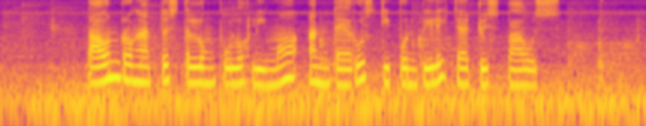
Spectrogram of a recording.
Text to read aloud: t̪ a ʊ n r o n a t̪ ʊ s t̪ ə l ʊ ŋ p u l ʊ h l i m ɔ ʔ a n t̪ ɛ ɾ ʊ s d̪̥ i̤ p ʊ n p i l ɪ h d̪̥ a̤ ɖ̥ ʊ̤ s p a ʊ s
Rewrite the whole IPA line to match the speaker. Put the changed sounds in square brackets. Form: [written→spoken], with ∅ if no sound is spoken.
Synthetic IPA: t̪ a ʊ n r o [n→ŋ] a t̪ ʊ s t̪ ə l ʊ ŋ p u l ʊ h l i m ɔ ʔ a n t̪ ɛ ɾ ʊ s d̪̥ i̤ p ʊ n p i l ɪ h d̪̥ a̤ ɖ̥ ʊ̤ s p a ʊ s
